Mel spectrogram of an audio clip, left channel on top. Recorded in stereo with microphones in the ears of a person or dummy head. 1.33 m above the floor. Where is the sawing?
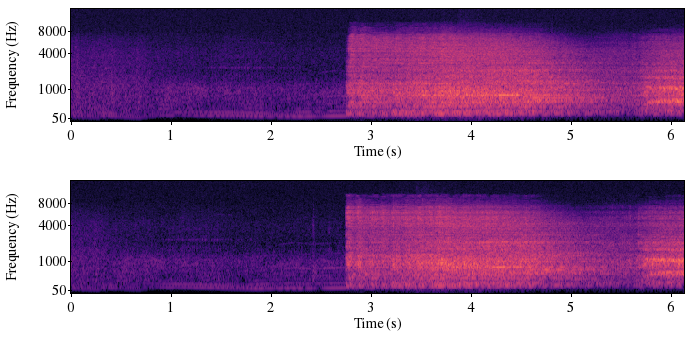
70° right (ahead or behind), 5 m.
